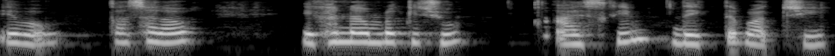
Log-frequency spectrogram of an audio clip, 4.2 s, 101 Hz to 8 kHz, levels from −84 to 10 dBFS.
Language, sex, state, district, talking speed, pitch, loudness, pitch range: Bengali, female, West Bengal, Malda, 115 wpm, 295 Hz, -18 LUFS, 275-305 Hz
